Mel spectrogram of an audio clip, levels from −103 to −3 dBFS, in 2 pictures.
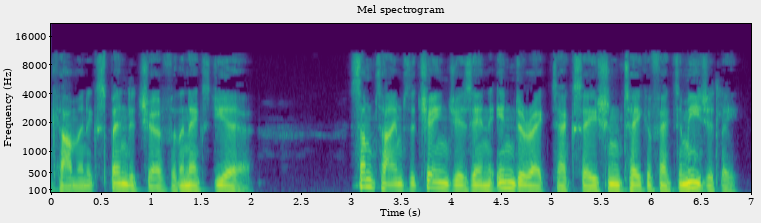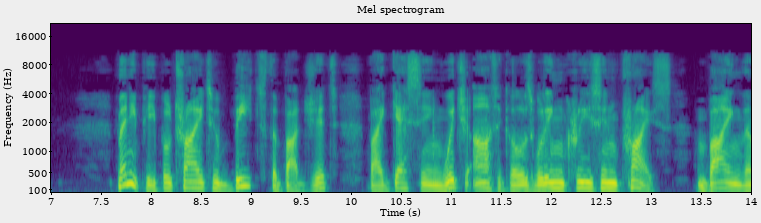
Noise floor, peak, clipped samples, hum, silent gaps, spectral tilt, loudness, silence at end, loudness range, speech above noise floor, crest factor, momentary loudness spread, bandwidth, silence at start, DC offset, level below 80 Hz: -66 dBFS; -4 dBFS; under 0.1%; none; none; -6 dB/octave; -19 LUFS; 0 s; 4 LU; 47 dB; 16 dB; 10 LU; 11 kHz; 0 s; under 0.1%; -50 dBFS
